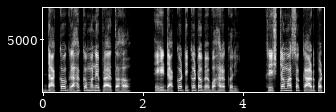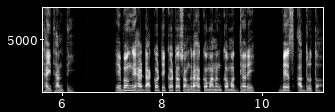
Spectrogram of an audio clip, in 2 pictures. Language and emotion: Odia, neutral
